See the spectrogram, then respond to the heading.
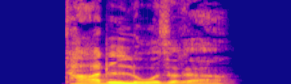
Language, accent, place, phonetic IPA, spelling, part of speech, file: German, Germany, Berlin, [ˈtaːdl̩ˌloːzəʁɐ], tadelloserer, adjective, De-tadelloserer.ogg
- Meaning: inflection of tadellos: 1. strong/mixed nominative masculine singular comparative degree 2. strong genitive/dative feminine singular comparative degree 3. strong genitive plural comparative degree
